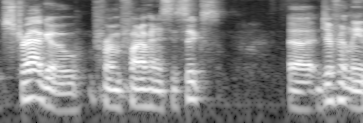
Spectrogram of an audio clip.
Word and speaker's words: Strago: And so this person was like, oh, it's pronounced, okay, Strago, by the way. This is all stuff I already knew, try harder. And I put Strago, actually Stragus, but in the US we got Strago.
